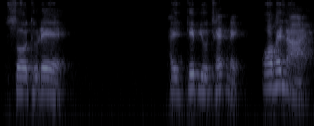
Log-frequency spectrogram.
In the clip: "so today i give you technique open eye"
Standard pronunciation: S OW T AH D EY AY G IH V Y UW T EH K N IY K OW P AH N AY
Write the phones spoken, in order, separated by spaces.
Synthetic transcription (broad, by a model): S OW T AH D EY AY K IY P Y UW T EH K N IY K OW P AH N AY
